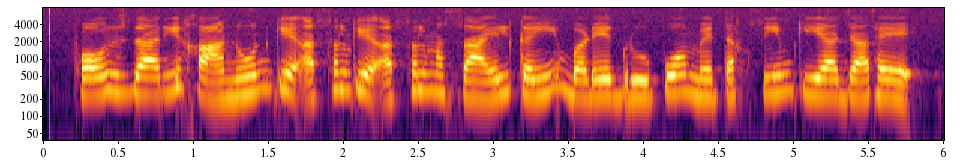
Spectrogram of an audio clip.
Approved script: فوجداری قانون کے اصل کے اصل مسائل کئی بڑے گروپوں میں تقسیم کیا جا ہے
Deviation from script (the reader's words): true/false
false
